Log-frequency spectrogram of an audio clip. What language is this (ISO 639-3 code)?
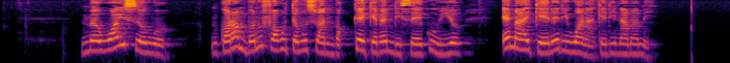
ibb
